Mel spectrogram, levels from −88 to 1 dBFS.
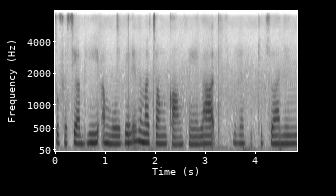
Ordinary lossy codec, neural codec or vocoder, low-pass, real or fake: none; codec, 24 kHz, 0.9 kbps, WavTokenizer, large speech release; 7.2 kHz; fake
